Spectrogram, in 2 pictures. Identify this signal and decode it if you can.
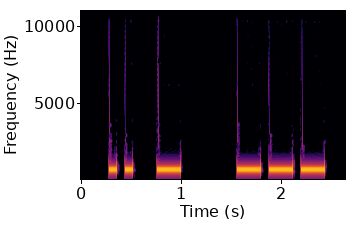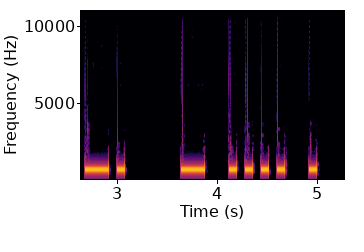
Morse code, heard as a keyed tone, about 16 wpm, 700 Hz. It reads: IT ON THE
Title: Sentences from Top 1000 Words - Review Part 2 - 15wpm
